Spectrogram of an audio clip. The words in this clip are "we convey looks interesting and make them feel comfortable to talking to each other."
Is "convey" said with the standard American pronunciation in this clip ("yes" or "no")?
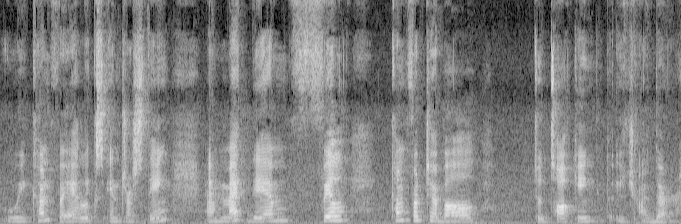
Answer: no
